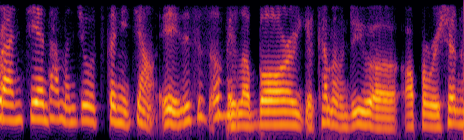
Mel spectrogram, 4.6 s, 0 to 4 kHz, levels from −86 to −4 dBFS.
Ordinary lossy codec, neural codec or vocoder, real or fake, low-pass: none; codec, 16 kHz in and 24 kHz out, 0.4 kbps, LongCat-Audio-Codec, fine tuned four codebook decoder; fake; 3.6 kHz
